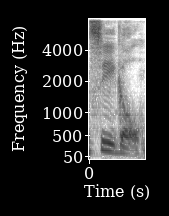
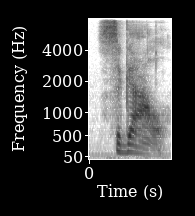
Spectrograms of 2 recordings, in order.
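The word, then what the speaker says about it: Segel: Seagal, I think it is. Jason Seagull. But it's spelled like Steven Seagal, isn't it? Yes. But I think he maybe doesn't want the association.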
